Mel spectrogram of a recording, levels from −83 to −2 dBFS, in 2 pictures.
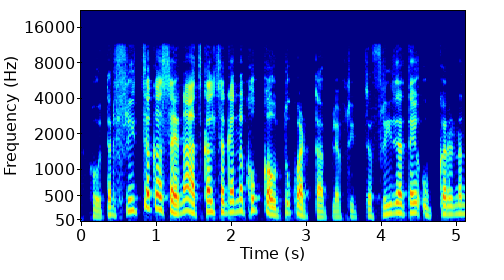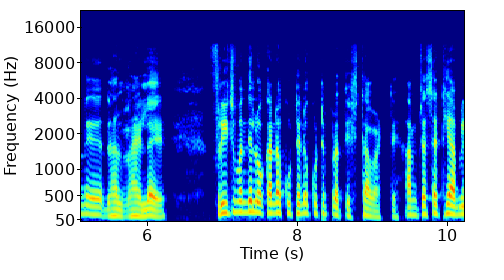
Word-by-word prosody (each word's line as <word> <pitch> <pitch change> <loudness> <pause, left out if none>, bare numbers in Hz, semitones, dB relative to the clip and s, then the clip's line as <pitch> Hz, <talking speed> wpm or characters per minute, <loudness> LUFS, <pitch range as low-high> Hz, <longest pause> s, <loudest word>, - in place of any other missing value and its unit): हो, 110 - -6
तर 145 - -1
फ्रीजचं 220 - 0
कसं 255 -4 +5
आहे 165 - +9
ना, 220 - +4
आजकाल 200 +2 +4
सगळ्यांना 200 +1 +2
खूप 225 +1 -3
कौतुक 175 +6 +1
वाटतं 110 -3 +1
आपल्या 105 +1 -7
फ्रीजचं. 110 +3 -12
फ्रीज 165 +5 -4
आता 180 +1 +2
हे 185 - +1
उपकरण 155 +4 -3
नाही 150 -3 -2
घाल 125 0 -5
राहिलंय, 120 -2 -1 0.7
फ्रीजमध्ये 195 +3 +1
लोकांना 180 -1 +3
कुठे 175 -1 -2
ना 175 - -3
कुठे 175 0 -7
प्रतिष्ठा 130 0 -3
वाटते. 110 -1 -11
आमच्यासाठी 160 +4 -1
आम्ही 155 -1 +3
160 Hz, 170 wpm, -26 LUFS, 125-185 Hz, 0.7 s, आहे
